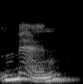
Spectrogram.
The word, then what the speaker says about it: men: No es man ni es men. Es una mezcla entre A y E.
